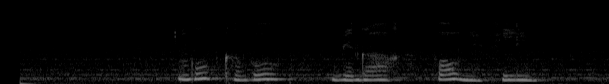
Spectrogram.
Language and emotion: Russian, sad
